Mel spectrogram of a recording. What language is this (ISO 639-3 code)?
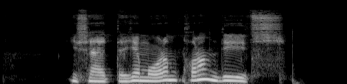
kab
